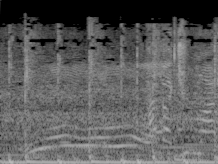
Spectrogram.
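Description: Live rock band playing, with steady drums and bass underneath. Above them a sliding, wavering tone glides up and then falls away over about a second and a half.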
